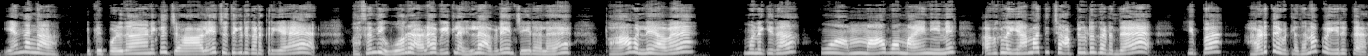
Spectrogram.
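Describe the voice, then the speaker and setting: A woman's voice: sits high, a little fast, bright, forceful tone, no echo, studio quality. A woman voicing a blunt, sarcastic village woman who scolds in a cartoon. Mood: scolding. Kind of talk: cartoon voice acting.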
